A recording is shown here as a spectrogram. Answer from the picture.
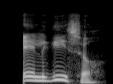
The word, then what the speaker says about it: guiso: In the combinations G-U-I or G-U-E, the U is silent and the G is hard. Now you read number 18. – El guiso.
